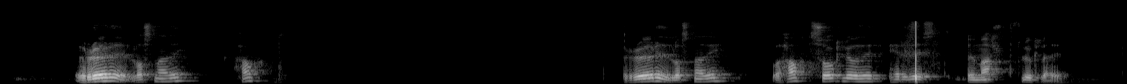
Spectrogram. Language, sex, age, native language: Icelandic, male, 40-49, Icelandic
